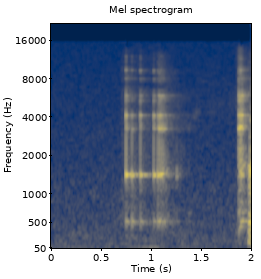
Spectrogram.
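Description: Beer being poured from a glass bottle into a tilted pint glass: a brief cluster of sharp, ringing glassy sounds lasting about half a second, starting a little under a second in.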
